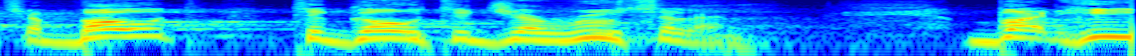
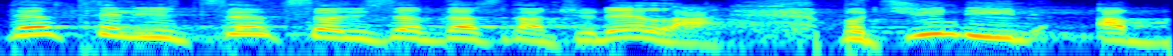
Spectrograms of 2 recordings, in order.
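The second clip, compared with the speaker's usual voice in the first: ordinary delivery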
